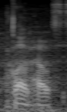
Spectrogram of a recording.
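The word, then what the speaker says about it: Cloud Posse: I don't know how to pronounce it, but Cloud House. Cloud House, yes.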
